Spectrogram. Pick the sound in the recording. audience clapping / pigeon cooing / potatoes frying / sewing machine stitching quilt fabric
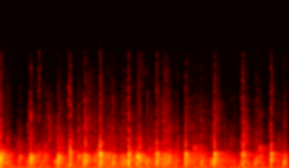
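audience clapping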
